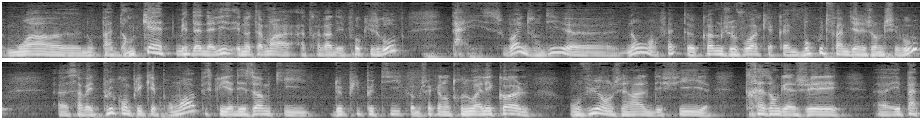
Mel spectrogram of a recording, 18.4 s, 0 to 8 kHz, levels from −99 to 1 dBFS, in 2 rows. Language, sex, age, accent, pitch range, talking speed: French, male, 40-59, French, 110-135 Hz, 235 wpm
